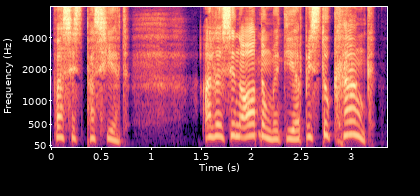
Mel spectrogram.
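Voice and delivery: high, urgent worried questions; very anxious. A narrator's reading. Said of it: "wirkte sehr verängstigt".

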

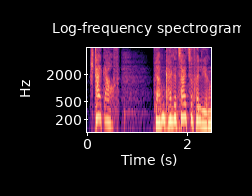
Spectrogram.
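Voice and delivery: high, fast urging; urgent. Acted. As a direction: hurry him up. Urging escape. (drängend)

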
